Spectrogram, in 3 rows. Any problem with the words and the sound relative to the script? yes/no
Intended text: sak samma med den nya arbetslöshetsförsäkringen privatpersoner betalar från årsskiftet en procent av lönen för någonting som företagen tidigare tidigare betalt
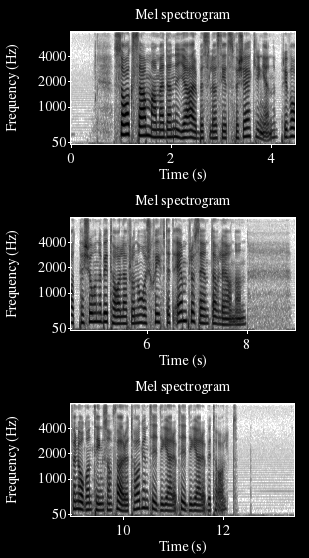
no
